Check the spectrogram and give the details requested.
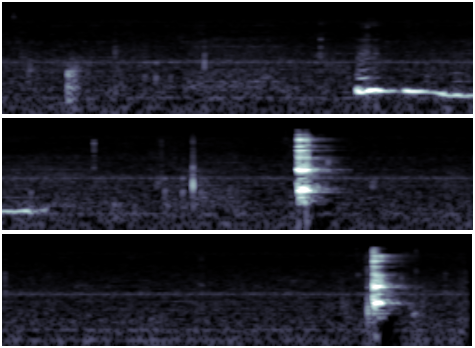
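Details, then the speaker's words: Girl with hiccups: two sharp, abrupt hiccups about four seconds apart in a quiet room, with a brief voiced sound between them; she finds the ongoing episode annoying and feels holding her breath makes it worse. "Waiting for them to be over. Because I can't do anything else until they're over. It's annoying."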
